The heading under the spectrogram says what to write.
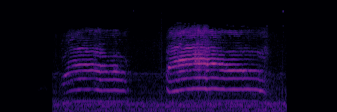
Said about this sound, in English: And now it's time for Duarte's Corner, where my cat Duarte shares his opinions.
